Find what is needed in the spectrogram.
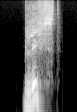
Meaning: second-person singular preterite of bleichen
- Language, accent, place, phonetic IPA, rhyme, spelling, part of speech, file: German, Germany, Berlin, [blɪçst], -ɪçst, blichst, verb, De-blichst.ogg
